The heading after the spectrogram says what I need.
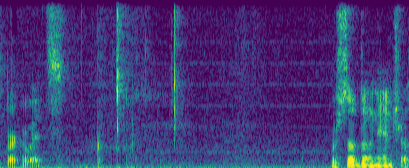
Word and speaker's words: Berkowitz: directed by Dan River technically it could be pronounced berkovitz but I don't think it's berkovitz I think it's Berkowitz we're still doing the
